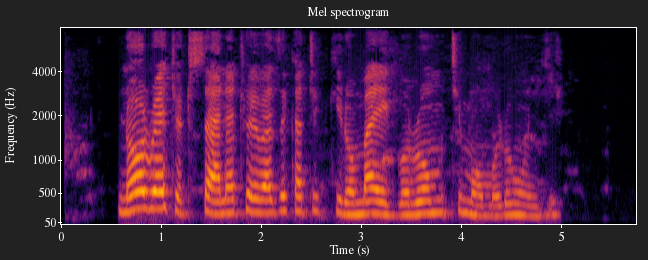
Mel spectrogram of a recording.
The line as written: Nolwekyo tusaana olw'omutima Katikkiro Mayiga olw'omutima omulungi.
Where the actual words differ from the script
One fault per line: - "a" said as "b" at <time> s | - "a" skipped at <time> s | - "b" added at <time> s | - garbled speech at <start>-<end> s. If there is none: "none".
- "olw'omutima" said as "twebaze" at 1.8 s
